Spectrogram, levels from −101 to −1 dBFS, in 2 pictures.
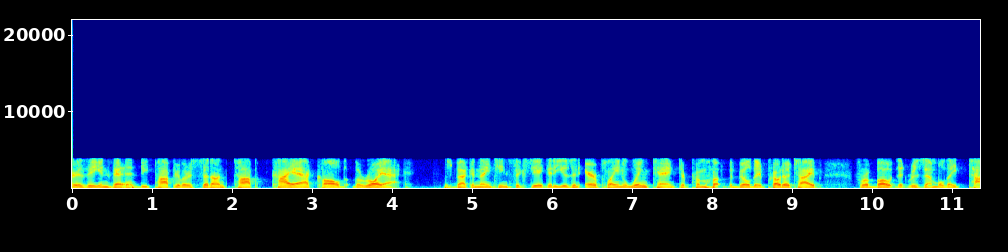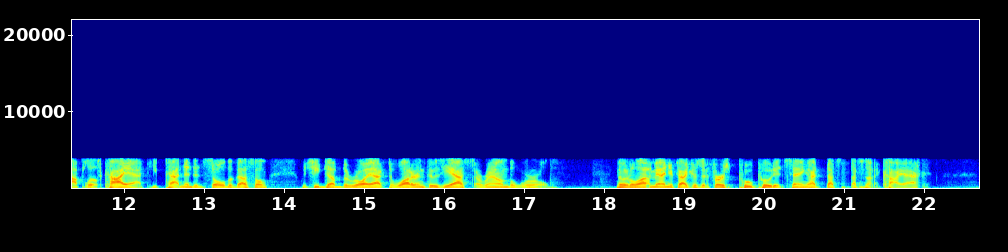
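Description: Throughout the speech, the GSM full-rate codec gives a buzzy, gravelly roughness and a dull top end with nothing above 4 kHz. The codec models the vocal tract and drives it with a coarse pulse excitation, which fits the 13 kbps full-rate coder. Unlike a lossy music codec's swirly, watery artefacts, this roughness is strongest on higher-pitched sounds.

Lost GSM frames first appear between 0.62 and 0.86 s. They are scattered across about 240 ms, with the longest gap roughly 70 ms. Shorter losses follow at 8.14–8.25 s (80 ms), 11.58–11.67 s (80 ms), 14.68–14.75 s (60 ms), 16.98–17.02 s (20 ms), 18.50–18.58 s (60 ms) and 20.98–21.08 s (80 ms). Each gap is filled by repeating the settings of the last good frame, so the sound hangs as a brief metallic ring rather than dropping to a click or silence as plain packet loss would.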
